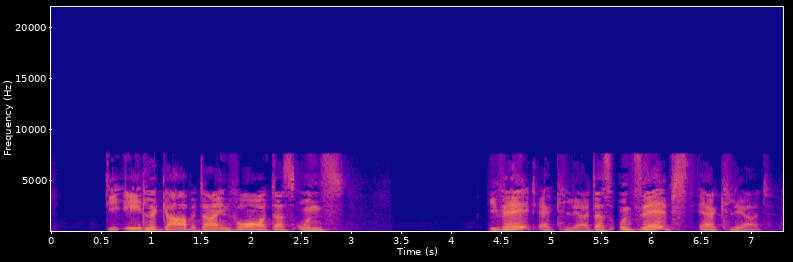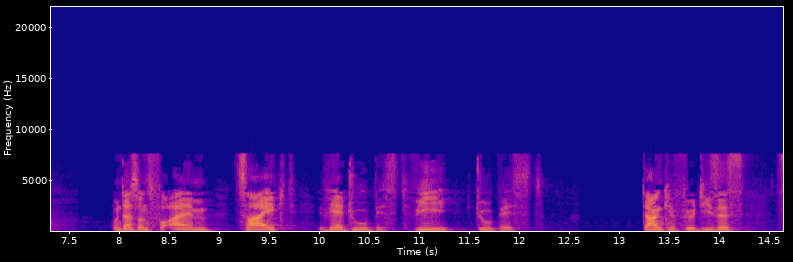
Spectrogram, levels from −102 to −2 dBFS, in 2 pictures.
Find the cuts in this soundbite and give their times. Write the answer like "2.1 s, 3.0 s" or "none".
5.6 s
